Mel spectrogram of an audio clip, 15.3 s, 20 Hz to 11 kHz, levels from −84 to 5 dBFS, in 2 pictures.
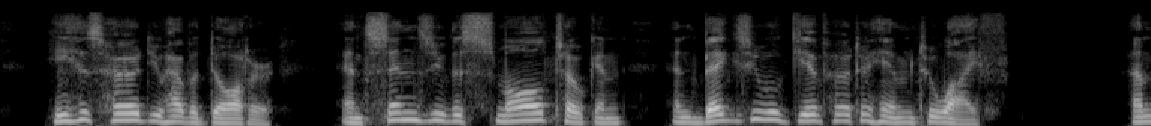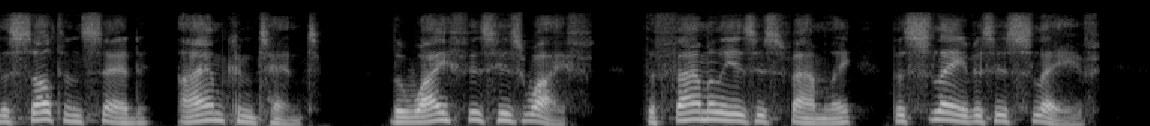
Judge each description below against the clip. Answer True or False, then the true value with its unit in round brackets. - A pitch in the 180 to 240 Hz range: False (155 Hz)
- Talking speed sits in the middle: True (175 wpm)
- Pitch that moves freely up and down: True (5.8 semitones)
